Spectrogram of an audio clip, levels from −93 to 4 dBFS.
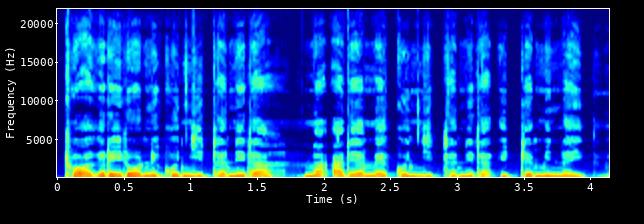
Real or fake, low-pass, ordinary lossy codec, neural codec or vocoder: real; none; none; none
